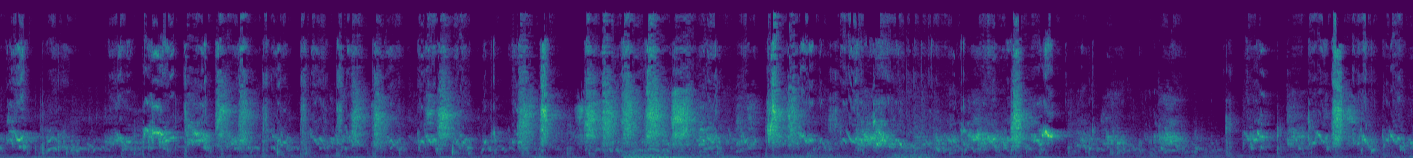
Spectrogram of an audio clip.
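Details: Home budgerigars in a play area keep up dense, continuous twittering and buzzy warbling with scattered sharp chirps, briefly joined by a low rumble of movement near the middle.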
